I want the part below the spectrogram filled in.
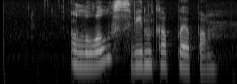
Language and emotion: Russian, neutral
